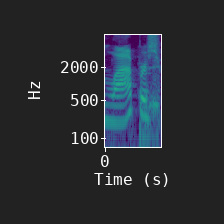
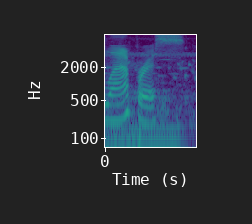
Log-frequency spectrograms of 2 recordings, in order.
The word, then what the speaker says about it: Lapras: I think you're saying Lapras wrong. It's Lapras.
